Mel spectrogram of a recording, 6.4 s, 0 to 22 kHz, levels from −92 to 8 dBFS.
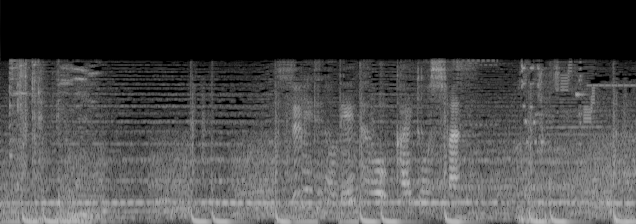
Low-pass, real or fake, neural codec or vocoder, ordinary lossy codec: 7.2 kHz; real; none; none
